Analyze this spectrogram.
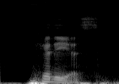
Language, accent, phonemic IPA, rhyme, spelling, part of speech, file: English, US, /ˈhɪd.i.əs/, -ɪdiəs, hideous, adjective, En-us-hideous.ogg
- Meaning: 1. Extremely or shockingly ugly 2. Having a very unpleasant or frightening sound 3. Hateful; shocking 4. Morally offensive; shocking; detestable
